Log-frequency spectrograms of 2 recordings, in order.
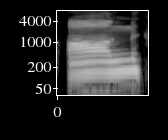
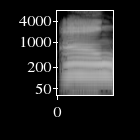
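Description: First: The name is said in its changed pronunciation. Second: The name is said in its original pronunciation. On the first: This is how the name was said in the film. "was changed to Aang" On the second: This is how the name was said before the film. "the protagonist Aang was changed to"

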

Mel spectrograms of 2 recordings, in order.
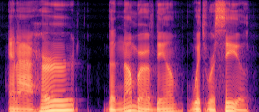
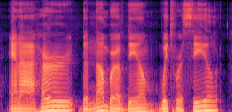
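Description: No difference in how they are said.

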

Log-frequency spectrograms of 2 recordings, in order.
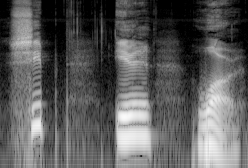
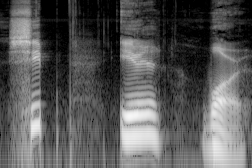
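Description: Both takes have the same delivery.

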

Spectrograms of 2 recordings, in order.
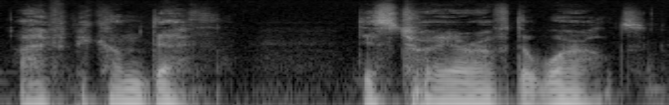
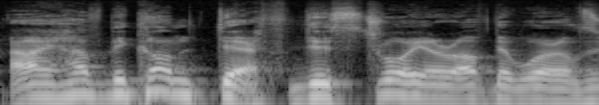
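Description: First: It is said in a sorrowful, regretful tone. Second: It is said in a proud, gleeful tone. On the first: He regrets what he has made. "like he was remorseful" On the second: He is pleased with what he has made. "what if actually his tone was like"

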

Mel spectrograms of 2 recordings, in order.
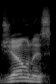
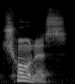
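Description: First: The name begins with a J sound. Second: The name begins with a CH sound. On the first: "So instead of Jonas"

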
